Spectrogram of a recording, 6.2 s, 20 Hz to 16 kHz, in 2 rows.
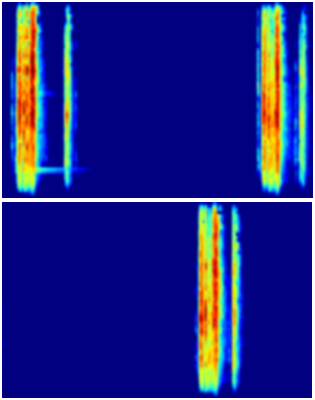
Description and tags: GUNMech M1 GARAND SLIDE PULL BACK MP
Field recording of an M1 Garand slide being pulled back. This sound was recorded at On Target in Kalamazoo, MI.
grand, gun, wwii, mechanism, slide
